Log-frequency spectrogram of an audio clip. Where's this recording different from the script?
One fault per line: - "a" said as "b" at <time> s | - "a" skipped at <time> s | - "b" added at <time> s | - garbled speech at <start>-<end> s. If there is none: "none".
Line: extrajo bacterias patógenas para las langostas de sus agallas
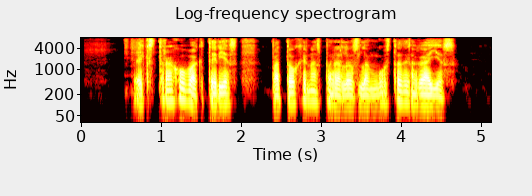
- "sus" skipped at 4.1 s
